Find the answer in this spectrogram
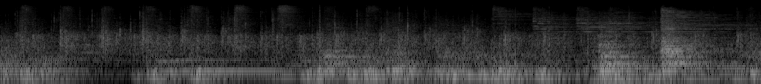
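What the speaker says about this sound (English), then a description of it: "Why don't you clap your hands and just tell God thank you." Church congregation clapping hands together at the start of a worship service, a fairly steady mid-level patter of claps with some louder bursts toward the end, a few voices mixed in.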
